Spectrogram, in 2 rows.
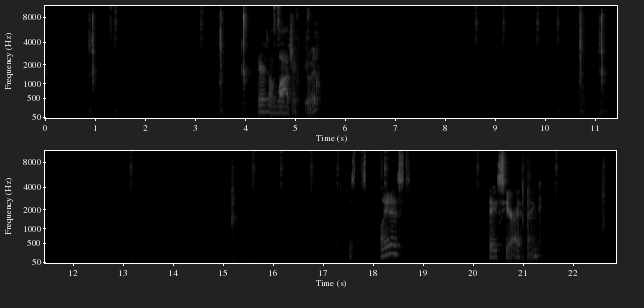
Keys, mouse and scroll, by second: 0.5 right click, 0.8 m, 1.2 click, 1.7 middle click, 2.5 click, 2.9 shift+click, 3.8 m, 4.5 click, 5.0 middle click, 5.3-5.9 scroll down 1, 6.0 middle click, 6.2 shift+middle click, 6.5 scroll up 1, 7.1 middle click, 7.4 shift+middle click, 7.7-8.4 shift+scroll up 2, 8.4 click, 10.0 shift+click, 11.0 click, 11.6 click, 13.3 middle click, 13.7 shift+middle click, 15.0 middle click, 15.4 click, 17.5 click, 19.1 middle click, 19.8 click, 20.9 1, 21.4 click, 22.4 g.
